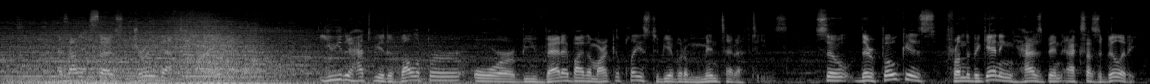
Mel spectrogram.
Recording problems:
traffic noise; very loud; throughout; as loud as the speech

